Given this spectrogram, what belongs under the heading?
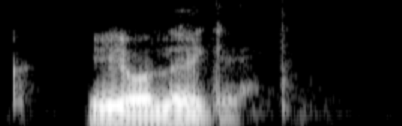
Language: Interlingua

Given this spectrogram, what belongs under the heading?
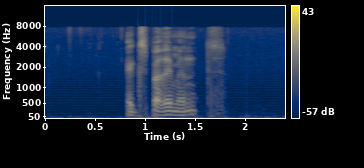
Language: Norwegian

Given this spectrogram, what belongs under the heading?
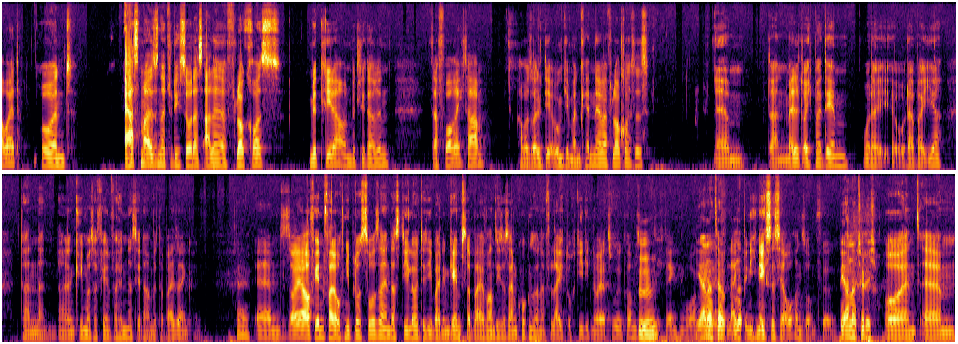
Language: German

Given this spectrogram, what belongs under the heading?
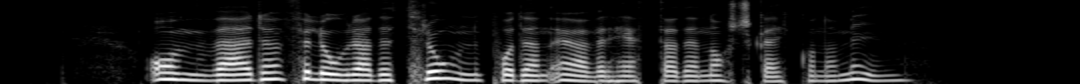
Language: Swedish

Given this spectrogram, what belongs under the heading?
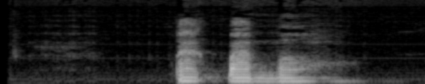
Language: Gen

